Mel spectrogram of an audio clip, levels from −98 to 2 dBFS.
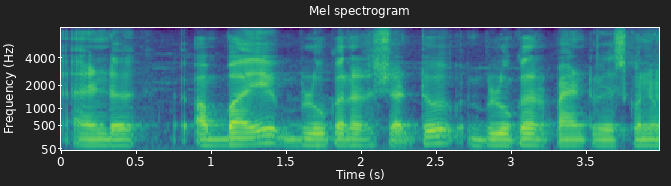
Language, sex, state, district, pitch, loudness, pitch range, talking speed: Telugu, male, Andhra Pradesh, Visakhapatnam, 105 Hz, -20 LUFS, 100-105 Hz, 165 wpm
